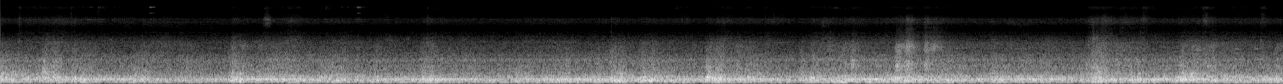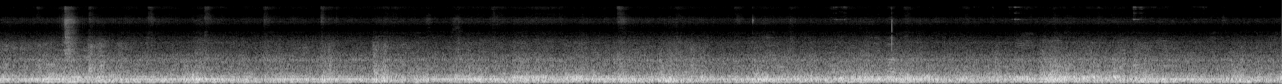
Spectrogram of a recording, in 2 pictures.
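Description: Sawunggalih passenger train running at speed, heard inside the coach: a steady rumble of the wheels on the rails. A low hum in it pulses on and off in an even rhythm, with a few light clicks.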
